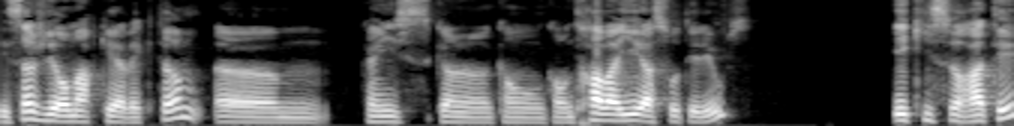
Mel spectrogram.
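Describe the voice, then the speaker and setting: The recording is very clean and dry, close with no echo, over a silent background. A man speaks at a fairly slow pace in a medium pitch with ordinary pitch variation. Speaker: former supercross racer and coach. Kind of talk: casual chat. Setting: at home on a couch.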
